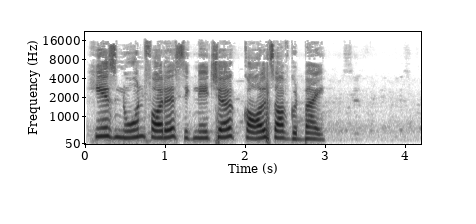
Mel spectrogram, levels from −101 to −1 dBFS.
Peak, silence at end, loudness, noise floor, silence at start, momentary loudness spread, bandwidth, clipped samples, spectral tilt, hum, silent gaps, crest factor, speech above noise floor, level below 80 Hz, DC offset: -2 dBFS; 1.2 s; -17 LUFS; -63 dBFS; 0.15 s; 8 LU; 16 kHz; under 0.1%; -3 dB/octave; none; none; 16 dB; 46 dB; -60 dBFS; under 0.1%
